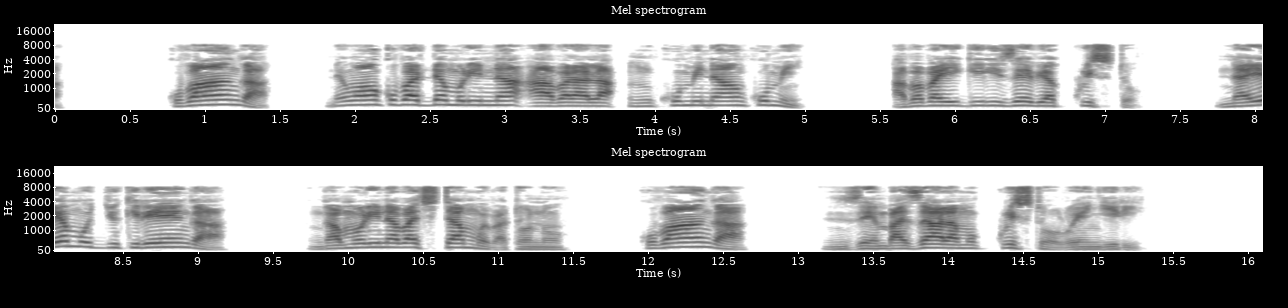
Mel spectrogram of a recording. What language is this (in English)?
Ganda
